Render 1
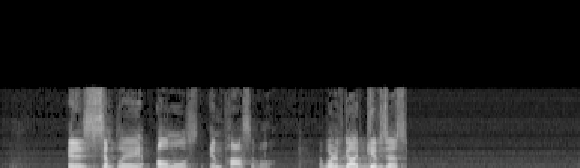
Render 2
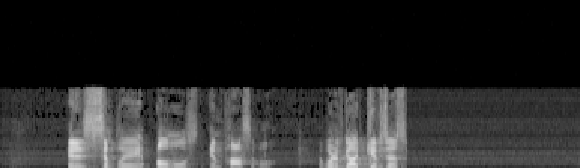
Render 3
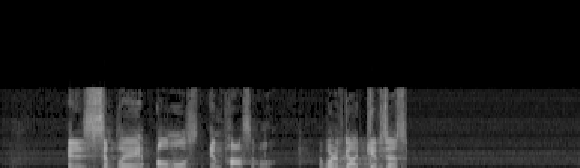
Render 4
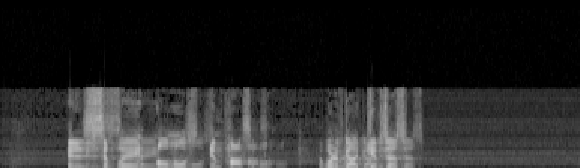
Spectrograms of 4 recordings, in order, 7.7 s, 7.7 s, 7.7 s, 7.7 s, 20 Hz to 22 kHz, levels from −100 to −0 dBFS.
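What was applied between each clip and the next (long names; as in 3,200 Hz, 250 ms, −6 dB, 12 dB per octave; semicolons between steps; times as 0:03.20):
high-pass filter 930 Hz 12 dB per octave; level +5 dB
downward compressor 6 to 1, threshold −23 dBFS, peak gain reduction 12 dB; level −8.5 dB
single-tap delay 228 ms −13.5 dB; level +7 dB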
